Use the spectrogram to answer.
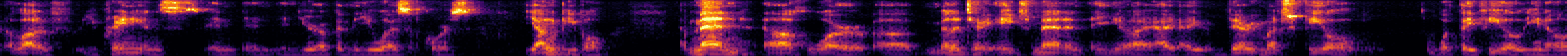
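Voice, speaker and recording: Male guest, 40s, from Serbia; low voice, rambling, halting conversational telling. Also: fairly bright tone, low-quality recording. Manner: halting, many restarts and repeated words. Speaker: podcast guest. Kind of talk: casual conversational storytelling.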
